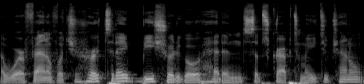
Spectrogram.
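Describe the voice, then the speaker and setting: Very fast speech from a man with vocal fry and very wide pitch swings. The recording is very clean, with a silent background. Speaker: podcast host, movie fan. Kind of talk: solo casual movie talk. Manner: casual, repetitive with false starts.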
